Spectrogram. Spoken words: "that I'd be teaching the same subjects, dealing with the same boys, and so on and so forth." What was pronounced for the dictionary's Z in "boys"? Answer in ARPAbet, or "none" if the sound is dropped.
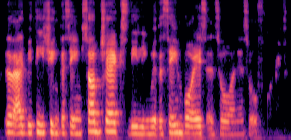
S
